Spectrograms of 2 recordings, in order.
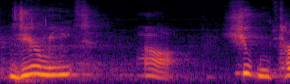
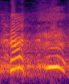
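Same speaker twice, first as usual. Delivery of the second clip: loud high laugh; 14 semitones higher, 9 dB louder than usual. Real, not acted. Laugh after impression.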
